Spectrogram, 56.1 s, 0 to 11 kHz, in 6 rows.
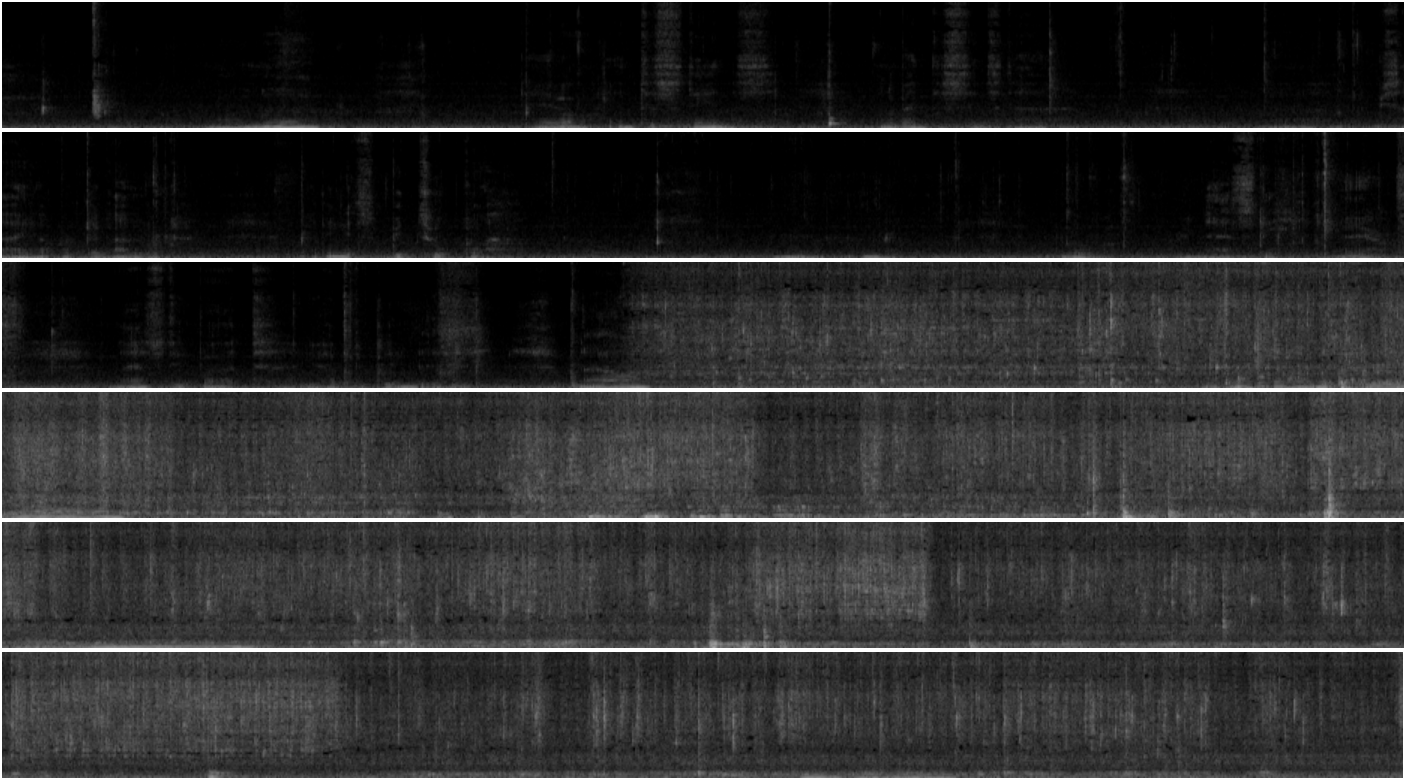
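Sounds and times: tap running into sink: 0:30.9 - 0:37.2, 0:42.0 - 0:44.0.

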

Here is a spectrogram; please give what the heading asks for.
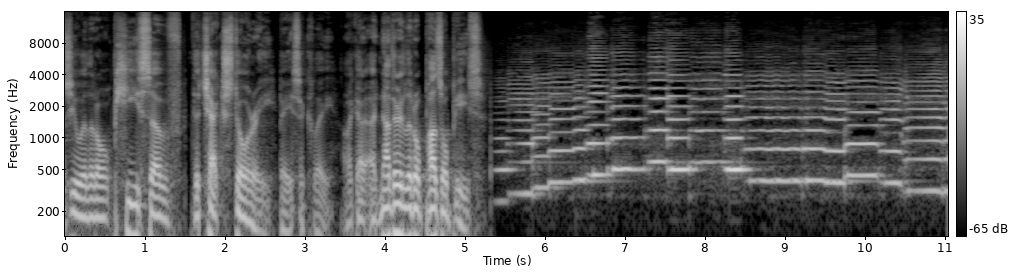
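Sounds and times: violin melody: 0:05.3 - 0:11.0.

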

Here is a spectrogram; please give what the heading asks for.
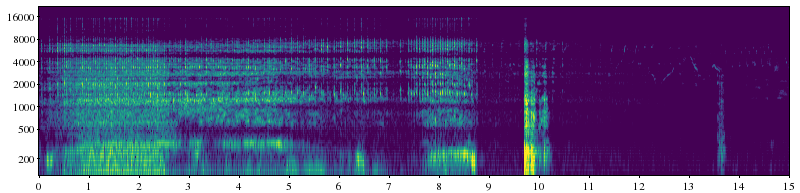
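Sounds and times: tractor diesel engine running: 0:00.0 - 0:12.4
loud thump: 0:09.7 - 0:10.2
faint bird chirps: 0:11.4 - 0:15.0.

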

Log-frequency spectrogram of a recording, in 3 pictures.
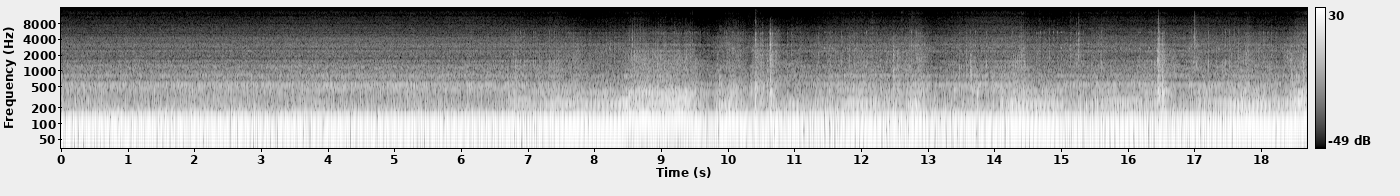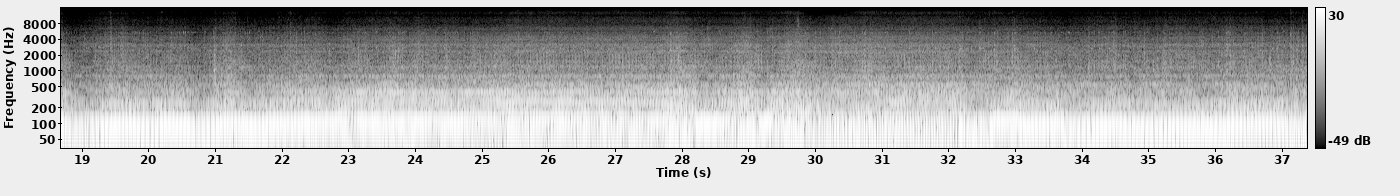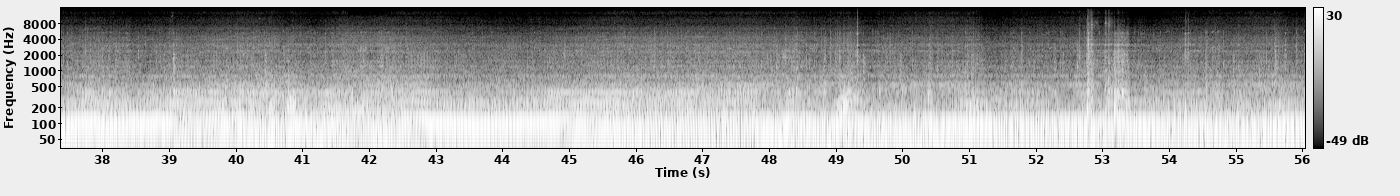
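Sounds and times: utility vehicle engine running: 0:00.0 - 0:56.0
knocks and clatter over rocks: 0:09.7 - 0:25.0, 0:27.7 - 0:42.7, 0:47.6 - 0:56.0.

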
